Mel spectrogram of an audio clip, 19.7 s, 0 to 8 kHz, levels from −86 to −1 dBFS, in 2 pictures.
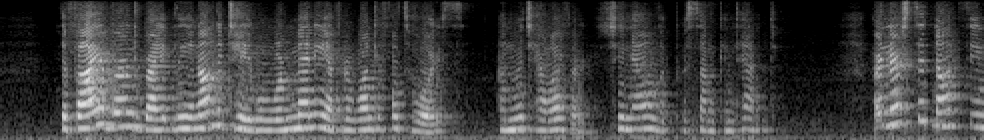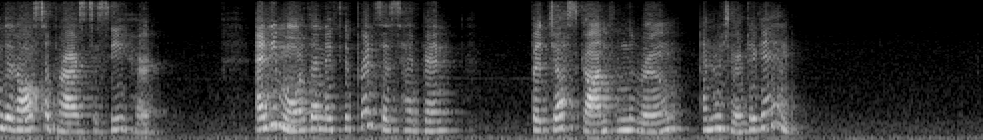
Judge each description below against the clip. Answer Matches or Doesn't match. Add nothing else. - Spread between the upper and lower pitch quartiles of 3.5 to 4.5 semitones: Doesn't match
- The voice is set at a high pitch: Matches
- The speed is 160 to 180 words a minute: Doesn't match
